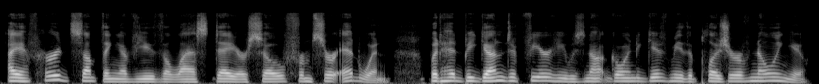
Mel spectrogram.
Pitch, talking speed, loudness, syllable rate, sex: 145 Hz, 225 wpm, -20 LUFS, 5.0 syllables/s, male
